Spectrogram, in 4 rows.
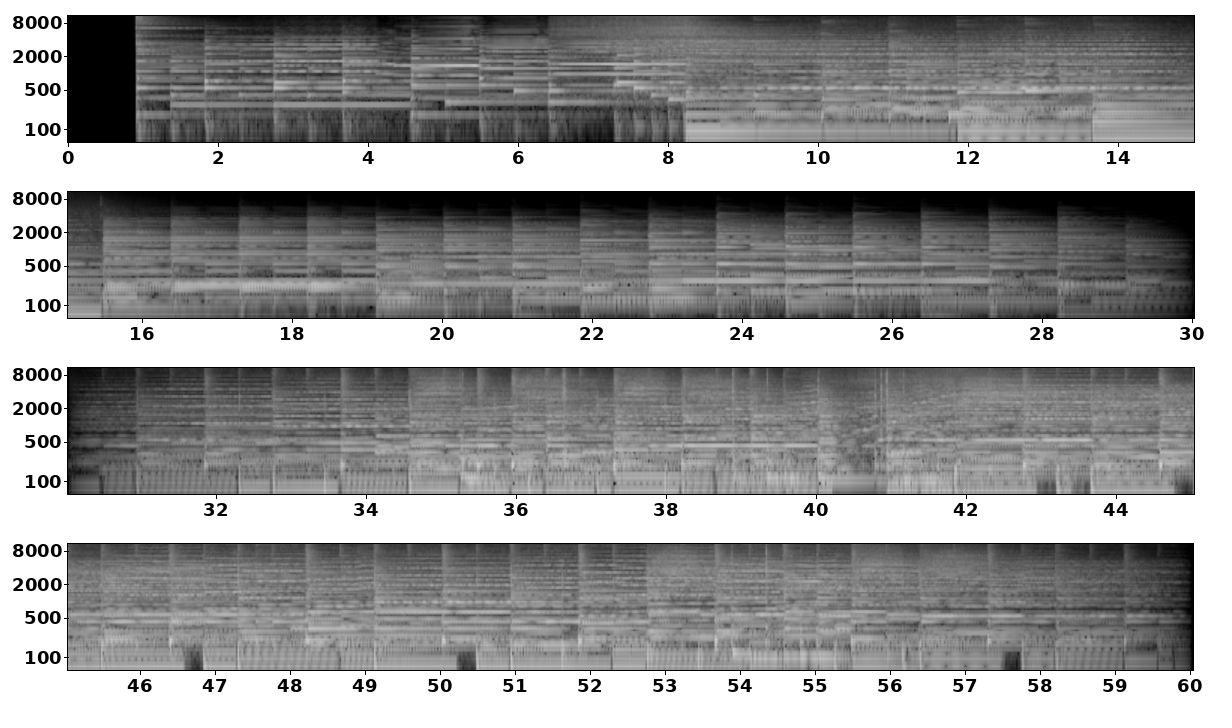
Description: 원키에서(-4)내린 1절 + 후렴으로 편곡한 멜로디 포함된 MR 입니다.(미리듣기및 가사 참조)
F#
앞부분30초, 뒷부분30초씩 편집해서 올려 드리고 있습니다.
중간에 음이 끈어지고 다시 나오는 이유는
